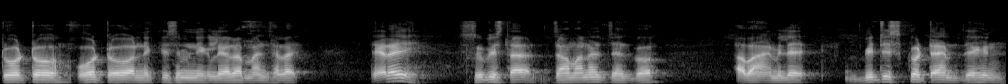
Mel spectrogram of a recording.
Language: Nepali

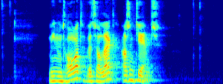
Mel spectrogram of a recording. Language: Western Frisian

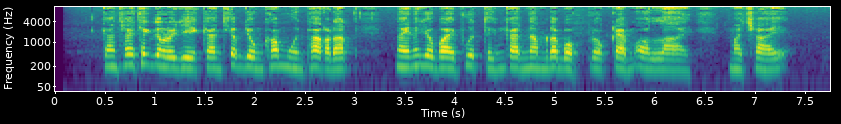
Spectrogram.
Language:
Thai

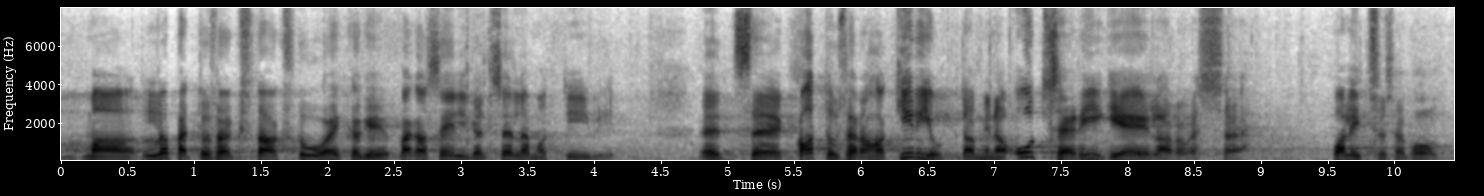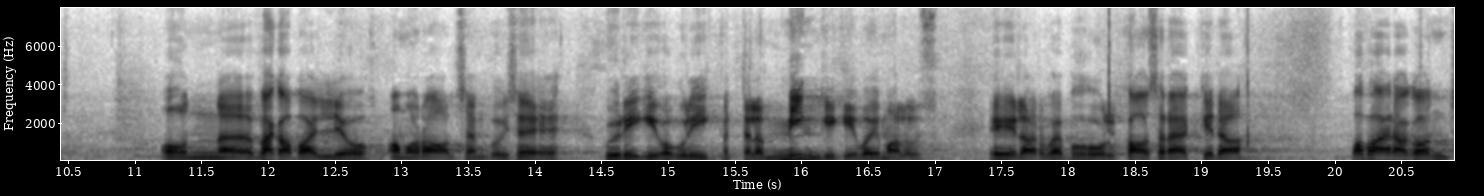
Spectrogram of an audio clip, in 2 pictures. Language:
Estonian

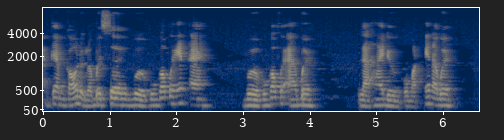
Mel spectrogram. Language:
Vietnamese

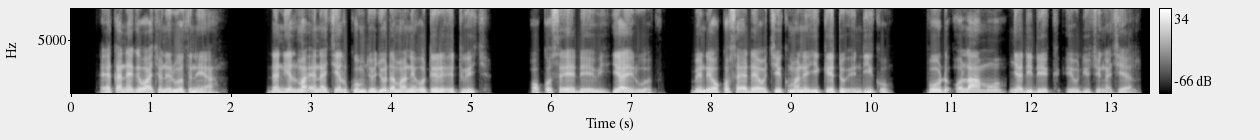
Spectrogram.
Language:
Luo (Kenya and Tanzania)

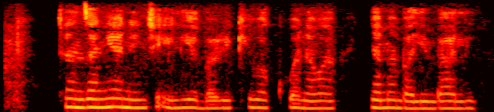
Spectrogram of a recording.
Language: Swahili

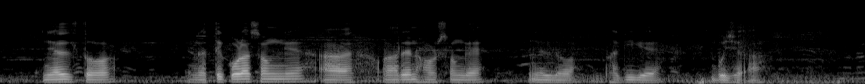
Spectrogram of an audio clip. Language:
Santali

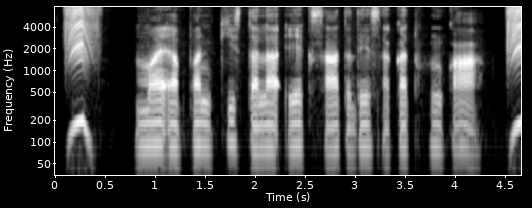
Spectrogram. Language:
Chhattisgarhi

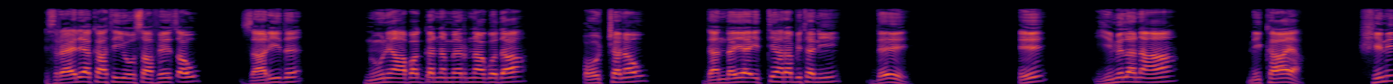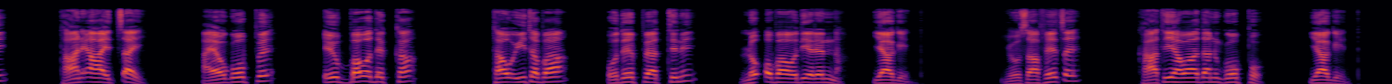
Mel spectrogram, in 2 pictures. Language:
Dawro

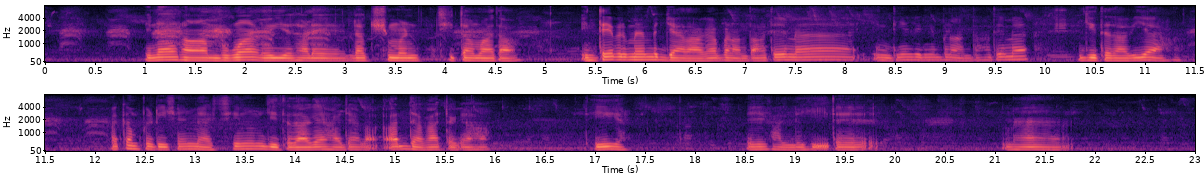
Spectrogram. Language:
Dogri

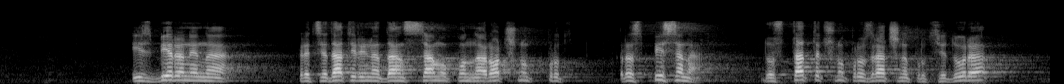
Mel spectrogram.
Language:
Bulgarian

